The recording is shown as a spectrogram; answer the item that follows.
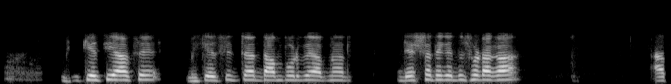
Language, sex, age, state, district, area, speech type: Bengali, male, 18-30, West Bengal, Birbhum, urban, conversation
